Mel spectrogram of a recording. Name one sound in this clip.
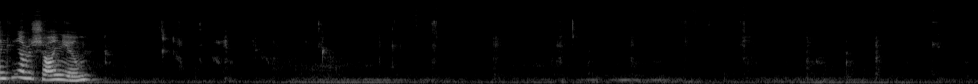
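A woman chews food close by.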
